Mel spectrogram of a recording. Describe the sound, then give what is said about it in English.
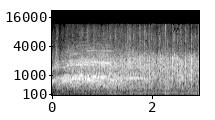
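Steady applause from an audience of Bible study attendees fills the whole stretch, a dense wash of clapping hands with no talking over it. “Now, when I yell out the lady who is your Bible study guru, I'd like to hear a little applause.”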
